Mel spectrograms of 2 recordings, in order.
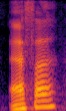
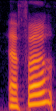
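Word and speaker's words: Aoife: EA. A O I F E. So we're not used to pronouncing that.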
